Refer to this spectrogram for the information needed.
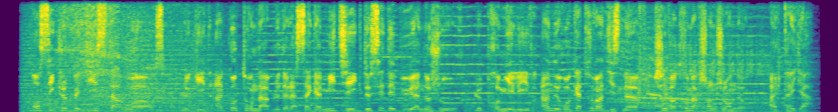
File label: male French commercial; altaya star wars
